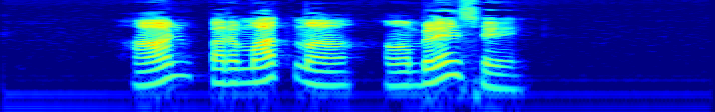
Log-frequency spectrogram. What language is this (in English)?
Wadiyara Koli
